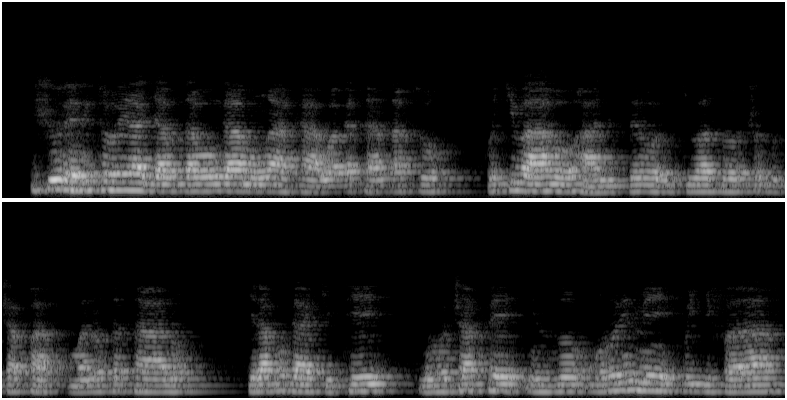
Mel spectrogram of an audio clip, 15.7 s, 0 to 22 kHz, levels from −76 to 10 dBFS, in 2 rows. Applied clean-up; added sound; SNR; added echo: none; none; none; reverberation time 0.9 s.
